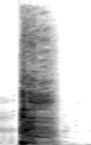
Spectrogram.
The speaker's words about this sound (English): I hope that cough was... I hope you don't edit that out, because it sounded like you just did like a spit take.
